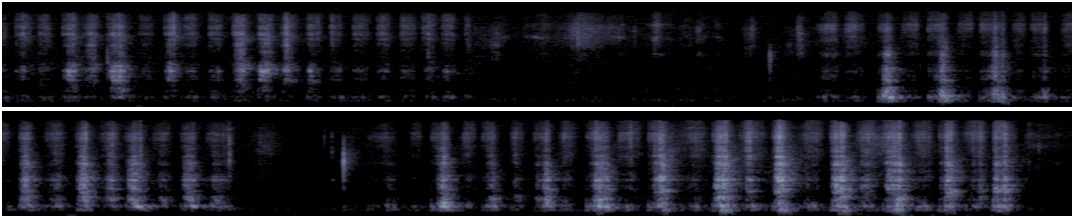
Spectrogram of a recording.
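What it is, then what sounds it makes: Wax-coated scratch art card. A wooden stylus scratches around the reindeer on a black, wax-coated scratch art card lying flat. Quick, dry rasping strokes come in rapid bursts, trailing off into a quiet pause before a louder run of scraping, a brief break, then another steady run.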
